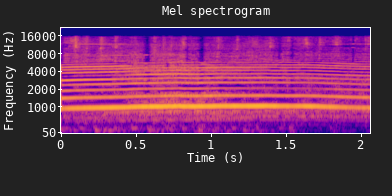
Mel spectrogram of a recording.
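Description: A single long, high-pitched held cry that slides up just before and then holds nearly steady at one pitch, starting to sink slowly near the end, while the music's beat has dropped out.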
